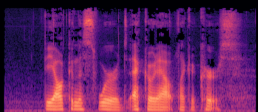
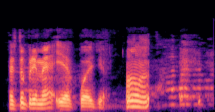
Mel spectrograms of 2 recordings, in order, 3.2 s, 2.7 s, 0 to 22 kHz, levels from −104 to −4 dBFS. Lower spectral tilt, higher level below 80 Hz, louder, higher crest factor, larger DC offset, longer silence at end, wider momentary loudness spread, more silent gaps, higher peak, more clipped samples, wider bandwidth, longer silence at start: second, -5 dB/octave vs -7 dB/octave; first, -56 dBFS vs -64 dBFS; second, -27 LUFS vs -19 LUFS; first, 22 dB vs 16 dB; neither; first, 0.2 s vs 0 s; second, 11 LU vs 15 LU; neither; about the same, -6 dBFS vs -4 dBFS; neither; first, 16 kHz vs 7 kHz; first, 0.55 s vs 0.1 s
